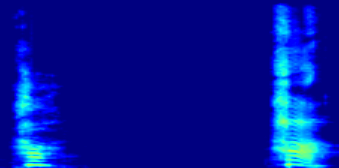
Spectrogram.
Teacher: For example, the sound of the letter H in the English word hat. Saying this sound involves a forceful expulsion of air.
